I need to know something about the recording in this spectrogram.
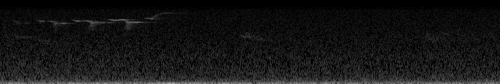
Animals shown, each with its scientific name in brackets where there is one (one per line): Blackburnian Warbler (Setophaga fusca)
Blue-headed Vireo (Vireo solitarius)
